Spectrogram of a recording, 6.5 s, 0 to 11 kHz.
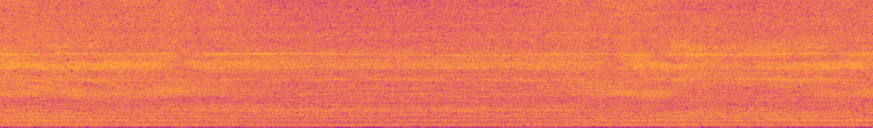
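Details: Rebuilt Hoover Elite 600 upright vacuum with new 7 amp motor and 20-blade fan running; steady, even motor whine with constant airy rush, no rattles, scraping or speed wavering; smooth, fairly quiet, like the original 6 amp, healthy.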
